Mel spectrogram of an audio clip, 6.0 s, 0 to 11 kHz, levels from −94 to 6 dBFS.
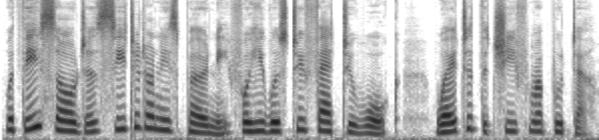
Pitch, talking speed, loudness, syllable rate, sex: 220 Hz, 180 wpm, -17 LUFS, 4.5 syllables/s, female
